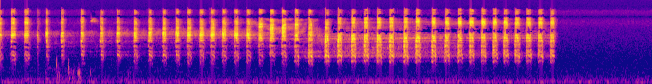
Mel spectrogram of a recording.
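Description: Recorded guineafowl calls played from a phone as a hunting lure: a rapid, even cackle of about five notes a second that shifts in tone about halfway through and cuts off suddenly near the end.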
